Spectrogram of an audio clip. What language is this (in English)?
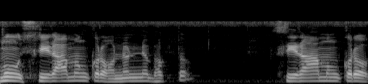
Odia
